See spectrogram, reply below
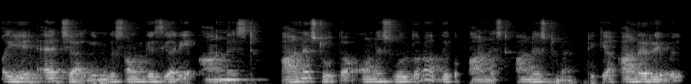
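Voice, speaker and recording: A man's voice: mid-range voice, dark tone, slight background noise. Echoey male grammar teacher explaining patiently. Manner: repetitive, checks understanding with "theek hai", drills sounds aloud. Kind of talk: explanatory lesson for exam students. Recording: echoey room.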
